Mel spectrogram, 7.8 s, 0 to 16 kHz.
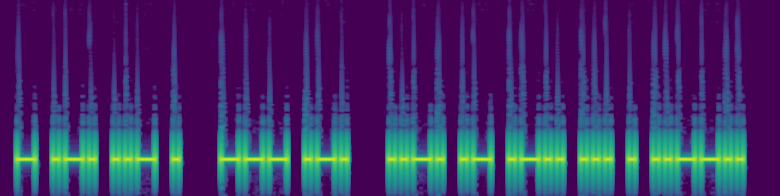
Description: Morse code, heard as a keyed tone, about 20 wpm, 700 Hz. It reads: TRUE OR FALSE?
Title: Sentences from Top 1600 Words 20wpm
